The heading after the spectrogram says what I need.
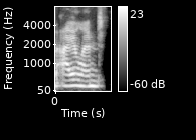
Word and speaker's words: island: And so when the Spanish asks about the S in island, that, are you ever going to pronounce it? Nope. Are you going to ever get rid of it?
